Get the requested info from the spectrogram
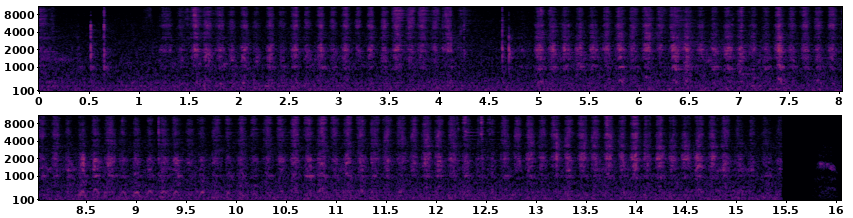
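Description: Nut slotting file rasping back and forth in a slot of a cow-bone guitar nut: faint quick strokes, about four a second, with a short pause about four seconds in.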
